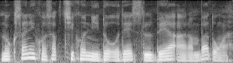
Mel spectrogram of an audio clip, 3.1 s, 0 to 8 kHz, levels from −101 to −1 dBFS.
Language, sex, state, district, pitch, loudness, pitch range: Garo, male, Meghalaya, West Garo Hills, 110 Hz, -13 LUFS, 95-125 Hz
